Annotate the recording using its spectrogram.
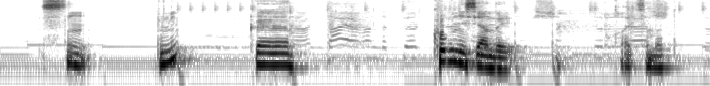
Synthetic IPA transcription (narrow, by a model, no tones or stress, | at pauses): sən | b̥ɪlmem | kʰə | kʲʰɵbɪneseɑnd̪ɑj | qʰɑ̰jt̪səmot̪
